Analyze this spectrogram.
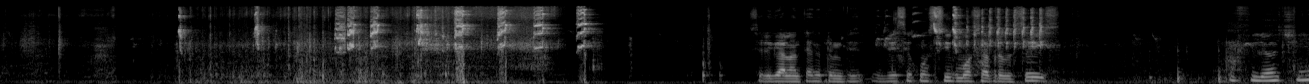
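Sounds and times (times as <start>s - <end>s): small birds rasping chirps: 0.0s - 13.0s.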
